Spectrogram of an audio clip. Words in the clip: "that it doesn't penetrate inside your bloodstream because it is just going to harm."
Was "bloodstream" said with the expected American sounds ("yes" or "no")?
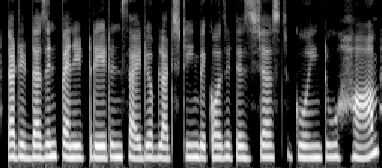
no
